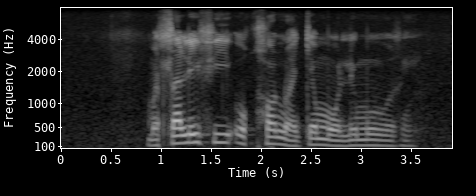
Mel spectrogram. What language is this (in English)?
Northern Sotho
